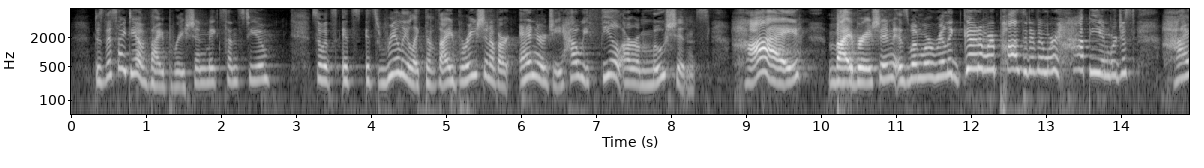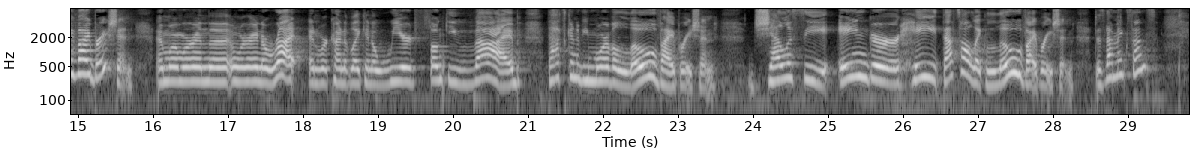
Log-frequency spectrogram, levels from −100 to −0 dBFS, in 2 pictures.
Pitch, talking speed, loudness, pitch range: 260 Hz, 165 wpm, -21 LUFS, 235-335 Hz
